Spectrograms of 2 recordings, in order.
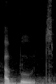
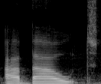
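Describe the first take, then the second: First: "a boot" with a rounded oo vowel; Canadian rounding. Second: Said in the usual way. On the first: Shown as a demonstration. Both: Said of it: "make our vowels a little bit more round".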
